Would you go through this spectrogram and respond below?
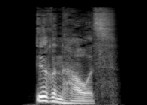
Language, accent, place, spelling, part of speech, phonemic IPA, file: German, Germany, Berlin, Irrenhaus, noun, /ˈɪʁənˌhaʊ̯s/, De-Irrenhaus.ogg
- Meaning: asylum, madhouse, insane asylum, lunatic asylum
